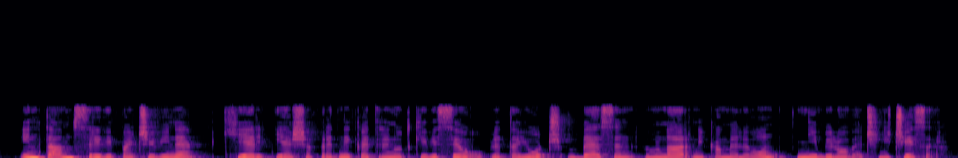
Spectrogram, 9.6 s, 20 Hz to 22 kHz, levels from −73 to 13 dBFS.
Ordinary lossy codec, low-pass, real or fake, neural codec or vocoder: none; 7.2 kHz; fake; codec, 16 kHz, 4 kbps, FunCodec, trained on Chinese and English, 50 frames a second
